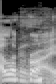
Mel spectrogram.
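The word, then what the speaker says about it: LaCroix: my lacrosse Cherry what is it called lroy lacroy lro or yeah lroy that's what you're supposed to pronounce it as lroy I like lacrosse religious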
